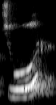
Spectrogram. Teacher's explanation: After cho, we have a half ra, chor, and then dhvam.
